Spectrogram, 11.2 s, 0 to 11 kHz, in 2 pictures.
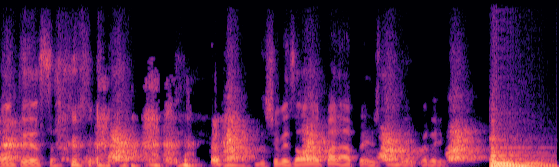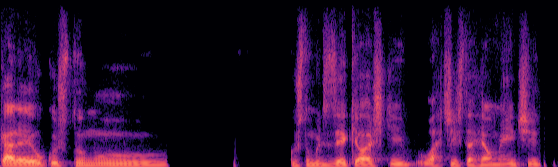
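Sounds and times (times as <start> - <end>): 
dog barking: 0.0 - 0.4, 1.0 - 1.5, 2.2 - 4.9
laughter: 0.0 - 2.5
speech: 0.0 - 4.7, 5.6 - 7.4, 8.5 - 11.1.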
